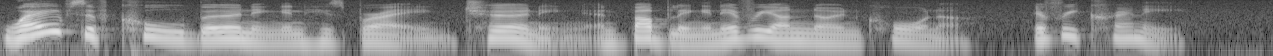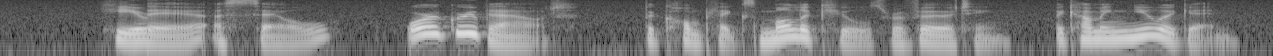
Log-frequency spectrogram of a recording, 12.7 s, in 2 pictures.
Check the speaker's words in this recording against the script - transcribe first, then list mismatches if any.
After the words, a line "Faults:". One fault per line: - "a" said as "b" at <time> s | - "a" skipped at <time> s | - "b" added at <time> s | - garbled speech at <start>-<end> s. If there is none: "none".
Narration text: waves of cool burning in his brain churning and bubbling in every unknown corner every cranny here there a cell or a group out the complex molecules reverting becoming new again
waves of cool burning in his brain churning and bubbling in every unknown corner every cranny here there a cell or a group out the complex molecules reverting becoming new again
Faults:
none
